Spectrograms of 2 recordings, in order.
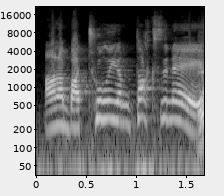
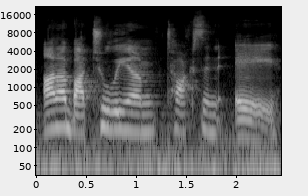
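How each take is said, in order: First: It is shouted out like a rousing battle cry. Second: It is read out in a calm, ordinary voice.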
